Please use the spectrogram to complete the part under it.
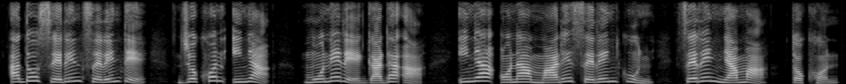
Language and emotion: Santali, neutral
